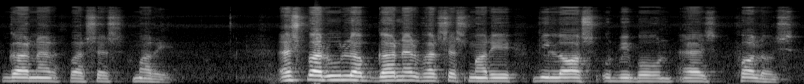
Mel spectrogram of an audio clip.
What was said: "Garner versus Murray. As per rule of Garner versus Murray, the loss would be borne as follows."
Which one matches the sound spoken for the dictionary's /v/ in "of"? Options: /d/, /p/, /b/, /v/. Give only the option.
/b/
